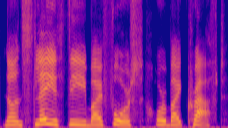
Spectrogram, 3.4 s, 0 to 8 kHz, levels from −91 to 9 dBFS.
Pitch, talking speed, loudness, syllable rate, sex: 240 Hz, 140 wpm, -18 LUFS, 3.0 syllables/s, female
